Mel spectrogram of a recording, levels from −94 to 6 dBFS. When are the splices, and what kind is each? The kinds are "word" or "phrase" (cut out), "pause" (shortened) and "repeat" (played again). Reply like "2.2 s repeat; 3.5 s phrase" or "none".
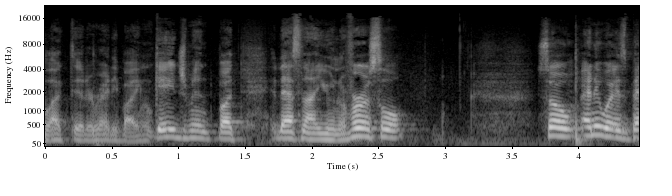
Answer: none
